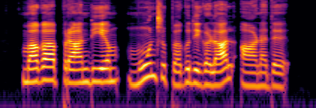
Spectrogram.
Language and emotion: Tamil, neutral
